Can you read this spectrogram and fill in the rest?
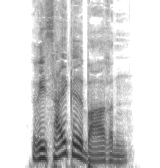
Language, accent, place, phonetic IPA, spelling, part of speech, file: German, Germany, Berlin, [ʁiˈsaɪ̯kl̩baːʁən], recyclebaren, adjective, De-recyclebaren.ogg
- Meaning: inflection of recyclebar: 1. strong genitive masculine/neuter singular 2. weak/mixed genitive/dative all-gender singular 3. strong/weak/mixed accusative masculine singular 4. strong dative plural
